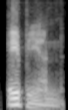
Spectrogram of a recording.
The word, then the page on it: apian: American English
